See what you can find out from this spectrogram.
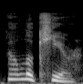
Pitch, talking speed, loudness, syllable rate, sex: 195 Hz, 215 wpm, -16 LUFS, 6.2 syllables/s, male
